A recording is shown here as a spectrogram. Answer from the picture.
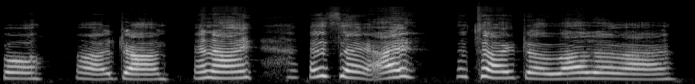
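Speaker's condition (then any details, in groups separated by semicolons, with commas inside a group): ALS; diagnosed in early 30s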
